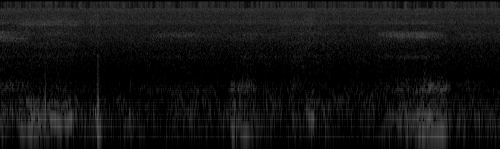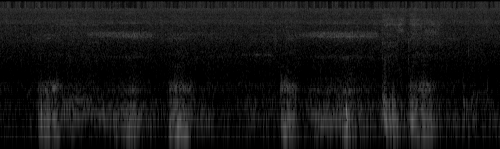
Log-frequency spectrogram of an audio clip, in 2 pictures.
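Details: Person snoring loudly enough to keep another person awake; low, rough breathing noises rising and falling over several breaths, quiet room noise between; snoring.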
